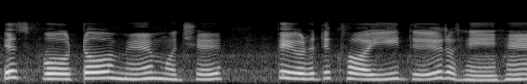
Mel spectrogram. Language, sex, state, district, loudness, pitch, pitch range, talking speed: Hindi, male, Madhya Pradesh, Katni, -15 LUFS, 255 Hz, 235-280 Hz, 100 wpm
